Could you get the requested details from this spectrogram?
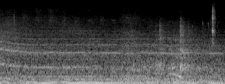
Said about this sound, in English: Yes, it was a garbbage truck. Mystery solved.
